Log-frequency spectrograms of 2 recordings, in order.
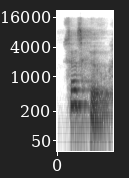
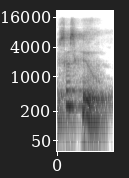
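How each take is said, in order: First: Same question again, pitched much higher and pushier; indignant challenge. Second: Said in the usual way. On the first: Real, not acted. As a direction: fire it back high, daring anyone to answer. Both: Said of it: "I hate those sayings".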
